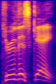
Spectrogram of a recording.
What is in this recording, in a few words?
misc directional, voice; gambler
